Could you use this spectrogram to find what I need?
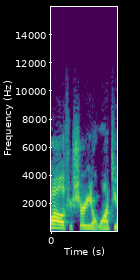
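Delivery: ordinary delivery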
